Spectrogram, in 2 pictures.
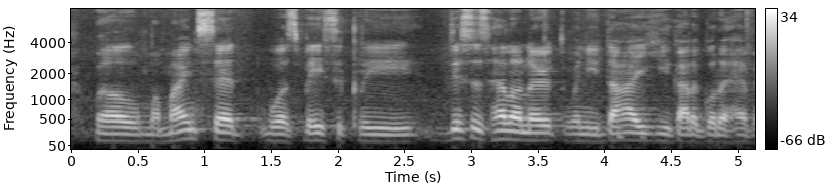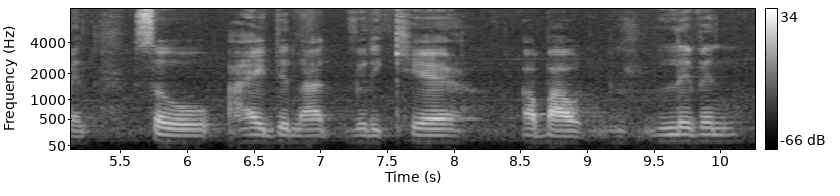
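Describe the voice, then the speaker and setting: A man speaks in a normal speaking voice at medium pitch. His intonation stays fairly even. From Trinidad, raised in Brooklyn, New York. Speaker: pastor. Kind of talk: interview testimony.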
